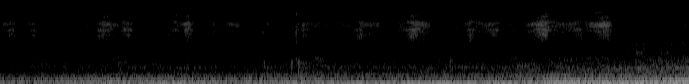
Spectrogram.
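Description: Chalk or a pen scratches across a board in short repeated strokes, quiet and close, with a teacher talking at the same time.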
